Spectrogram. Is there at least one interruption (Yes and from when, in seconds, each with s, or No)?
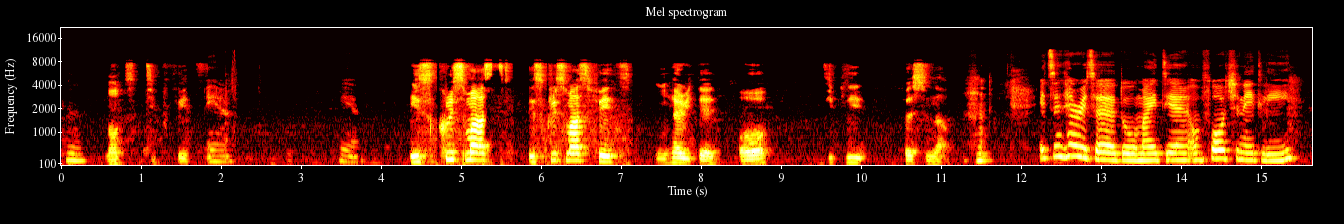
No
